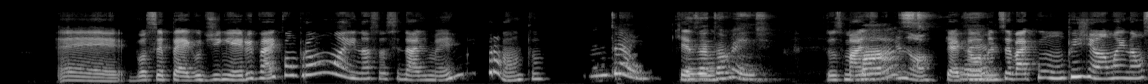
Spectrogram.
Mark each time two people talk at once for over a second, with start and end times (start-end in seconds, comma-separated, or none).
8.5-10.0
